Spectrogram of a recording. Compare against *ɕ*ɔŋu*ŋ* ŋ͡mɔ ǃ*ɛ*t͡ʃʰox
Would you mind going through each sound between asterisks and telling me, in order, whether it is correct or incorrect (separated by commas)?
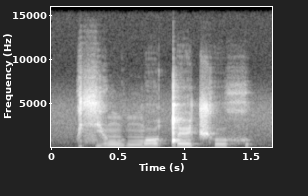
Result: incorrect, incorrect, correct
